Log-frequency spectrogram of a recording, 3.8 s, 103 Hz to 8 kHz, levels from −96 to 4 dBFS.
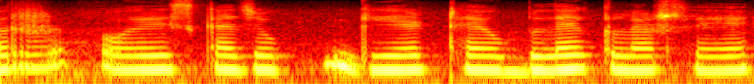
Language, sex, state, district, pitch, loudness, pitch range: Hindi, female, Jharkhand, Palamu, 225 Hz, -15 LUFS, 220-230 Hz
